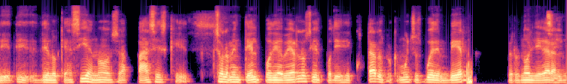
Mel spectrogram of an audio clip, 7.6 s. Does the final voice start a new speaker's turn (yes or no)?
no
